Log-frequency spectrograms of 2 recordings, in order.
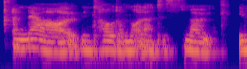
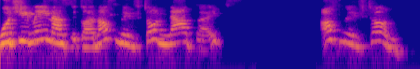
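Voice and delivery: very high-pitched, shrill shouting; 10 semitones higher than usual. Ranting about someone who only gets in touch on Friday: shouting. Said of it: "Why am I shouting?".

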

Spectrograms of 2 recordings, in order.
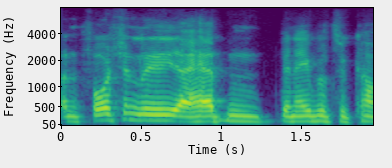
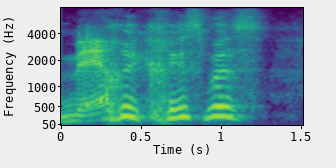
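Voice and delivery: fake Danish accent laid on thick, sing-song; 5 semitones higher than usual. Asked on the show to do it, a thick Danish accent in English. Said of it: "Thick Danish in English".

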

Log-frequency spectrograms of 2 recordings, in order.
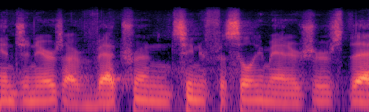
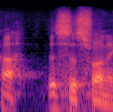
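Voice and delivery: plain

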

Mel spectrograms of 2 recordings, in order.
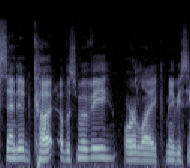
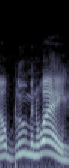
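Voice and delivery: high, loud, belted fake Australian accent. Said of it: "So he's like".

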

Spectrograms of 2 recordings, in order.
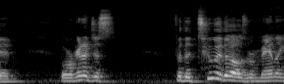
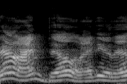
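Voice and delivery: whiny mocking voice; 4 semitones higher than usual. Retelling how someone mimics the speaker: imitating a mocking whiny voice. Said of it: "She makes me sound like a whiny bitch".

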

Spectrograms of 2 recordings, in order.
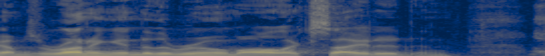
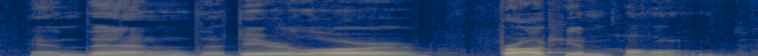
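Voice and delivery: mock devout, very pious, holier-than-thou tone; 3 dB quieter than usual. Retelling how a boy held up a rat to his mother, in a mock-pious voice. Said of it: "said in a very pious voice".

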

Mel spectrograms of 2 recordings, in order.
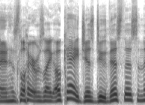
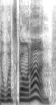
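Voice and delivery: put-on aggressive tone, louder; 3 semitones higher, 5 dB louder than usual. Retelling what a sheriff's deputy said to a buddy: imitating an aggressive tone. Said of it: "getting really kind of an aggressive tone of voice".

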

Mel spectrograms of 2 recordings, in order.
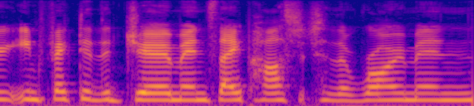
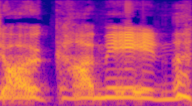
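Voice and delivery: put-on panic, high, loud, urgent blurt; 5 semitones higher, 8 dB louder than usual. Retelling how Nicholas rang in a panic: imitating Nicholas panicking. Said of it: "Nicholas rings me in a panic".

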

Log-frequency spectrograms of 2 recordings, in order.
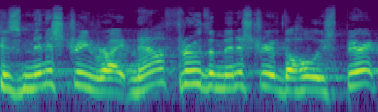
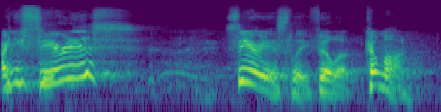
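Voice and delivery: voice full of frustration, exasperated; 2 semitones higher than usual. Retelling Jesus answering Philip's request to see the Father: imitating frustrated Jesus. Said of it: "you can nearly hear the frustration in Jesus' voice".

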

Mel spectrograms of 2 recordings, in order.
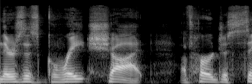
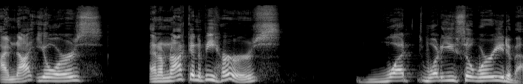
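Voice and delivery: acted, furious, high-pitched angry shout; 7 semitones higher than usual. Recounting a story where he shouts in the middle of class, retelling a shout. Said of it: "he shouts it in the middle of class".

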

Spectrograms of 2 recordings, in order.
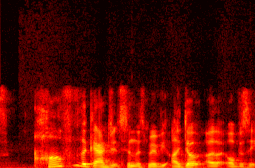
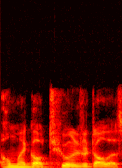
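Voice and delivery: ordinary talk

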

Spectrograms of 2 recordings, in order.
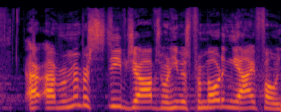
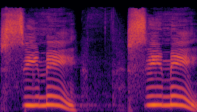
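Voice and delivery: put-on high, soft, very slow, drawn-out toddler voice; 6 semitones higher, 5 dB quieter than usual. Parent recalling a two-year-old daughter at the camcorder, in Kennedy's little high-pitched voice. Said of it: "in her little high-pitched voice as a two-year-old".

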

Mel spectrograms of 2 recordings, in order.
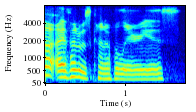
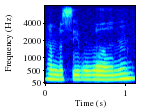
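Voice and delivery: put-on nonchalant delivery, quieter; 9 dB quieter than usual. Imitating Elliot saying he is a supervillain, not even trying: imitating Elliot, nonchalant. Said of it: "He's so, like, nonchalant about it".

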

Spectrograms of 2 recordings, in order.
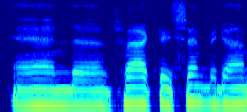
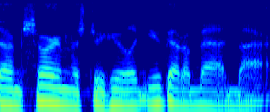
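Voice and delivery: mock sarcastic delivery. Retelling what a lawyer said after dropping her pen: imitating a sarcastic remark. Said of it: "very sarcastically".

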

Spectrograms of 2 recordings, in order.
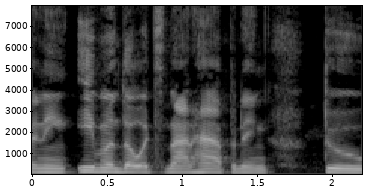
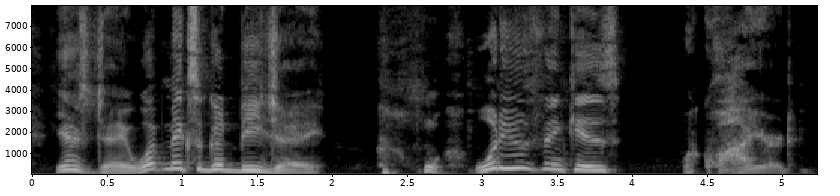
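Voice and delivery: fine, refined put-on voice, high and swooping; 5 semitones higher than usual. Asking jay the next discussion question, in a fine, refined voice. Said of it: "In my fine, refined voice".

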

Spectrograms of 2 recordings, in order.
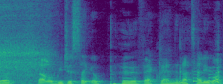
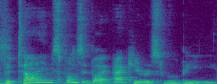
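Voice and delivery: pitched-up recorded time-announcement announcer voice; 5 semitones higher than usual. Chatting with the other speaker, speaking clock announcer impression. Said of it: "That's quite a good impersonation of him".

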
